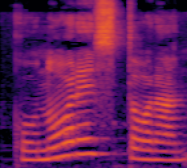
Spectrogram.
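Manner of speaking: ordinary talk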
